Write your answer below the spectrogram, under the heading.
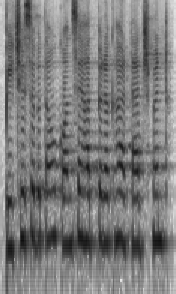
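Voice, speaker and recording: A woman's voice: on the high side, completely flat delivery, normal speed, darkish tone. A woman giving a spiritual talk to a live audience, asking them questions and calling out words one by one. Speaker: spiritual speaker.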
